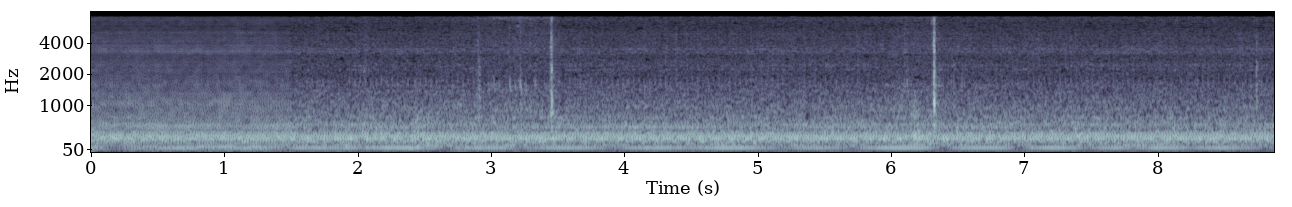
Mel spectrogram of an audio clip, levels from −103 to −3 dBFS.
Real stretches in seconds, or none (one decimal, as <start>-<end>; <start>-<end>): 1.5-8.9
